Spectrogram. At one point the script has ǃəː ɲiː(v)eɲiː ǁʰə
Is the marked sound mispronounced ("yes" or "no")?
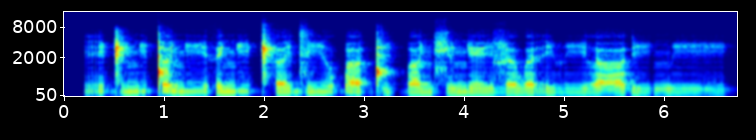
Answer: yes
